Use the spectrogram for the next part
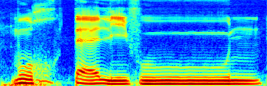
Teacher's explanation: Hujung sekali pastikan berhenti pada makhraj huruf nun. Hujung lidah sentuh pada langit.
